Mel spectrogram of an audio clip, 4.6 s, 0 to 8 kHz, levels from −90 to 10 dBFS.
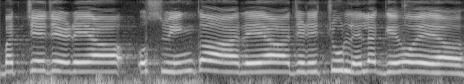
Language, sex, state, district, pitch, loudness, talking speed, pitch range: Punjabi, female, Punjab, Kapurthala, 320 Hz, -10 LUFS, 165 wpm, 315-335 Hz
